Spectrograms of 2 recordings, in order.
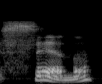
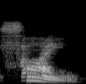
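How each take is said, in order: First: It is said like the word 'sin'. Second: It is said like the word 'sign'. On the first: The speaker calls it wrong. "it's not actually sin" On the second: The speaker calls it right. "we actually pronounce it sine"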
